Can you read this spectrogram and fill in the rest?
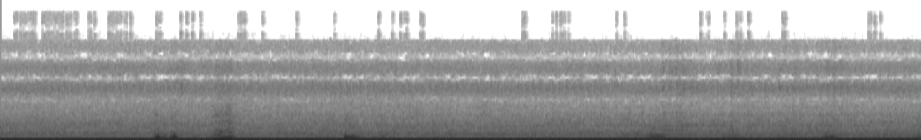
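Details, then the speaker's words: Refurbished Bobcat skid steer running after topping up hydraulic oil: a steady engine drone with a faint constant-pitch whine, believed to be air circulating in the hydraulic system that should self-bleed. "At this point, you can hear some whining. I believe that's the air circulating through the system. It should, I believe it's a self-bleed, so it should get out of there."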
